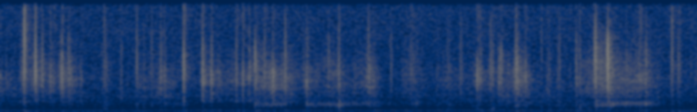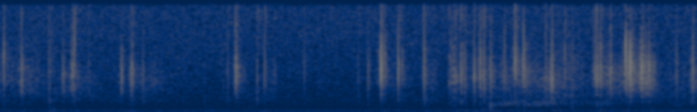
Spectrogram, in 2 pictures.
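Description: Fingertips roll and spread small solid steel pachinko balls scattered on black velvet. The result is a quiet, steady stream of light, bright clinks and soft rolling patter over a low, constant hum.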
